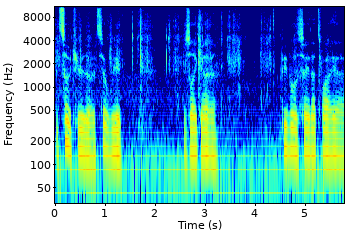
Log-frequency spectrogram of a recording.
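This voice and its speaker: Fairly slow speech with an American accent, fairly even intonation, long and frequent pauses, and noticeable background noise. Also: man, medium pitch for a man. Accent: Minnesotan, strong in the cold. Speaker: vlogger. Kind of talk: casual monologue vlog. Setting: outdoors in a park, cold. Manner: hesitant, many fillers.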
